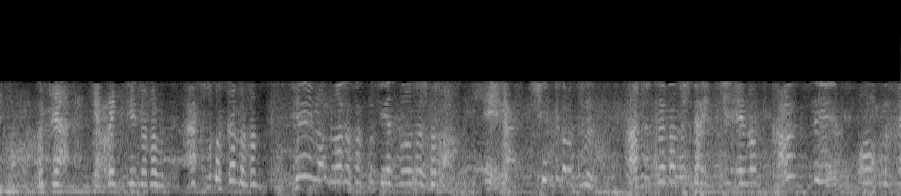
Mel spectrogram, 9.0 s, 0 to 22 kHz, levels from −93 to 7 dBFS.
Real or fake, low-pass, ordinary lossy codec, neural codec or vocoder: fake; 7.2 kHz; AAC, 16 kbps; codec, 16 kHz in and 24 kHz out, 0.6 kbps, FireRedTTS-2 codec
